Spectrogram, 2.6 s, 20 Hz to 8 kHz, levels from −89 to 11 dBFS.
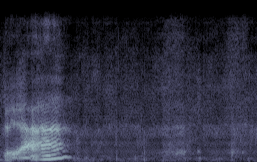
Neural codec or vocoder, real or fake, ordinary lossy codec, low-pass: codec, 24 kHz, 1.5 kbps, HILCodec; fake; none; 7.2 kHz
